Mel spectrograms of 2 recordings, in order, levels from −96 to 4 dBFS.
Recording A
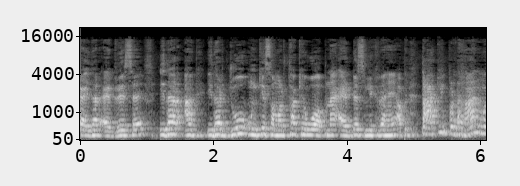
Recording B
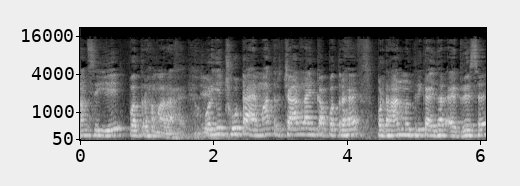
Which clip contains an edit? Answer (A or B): A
